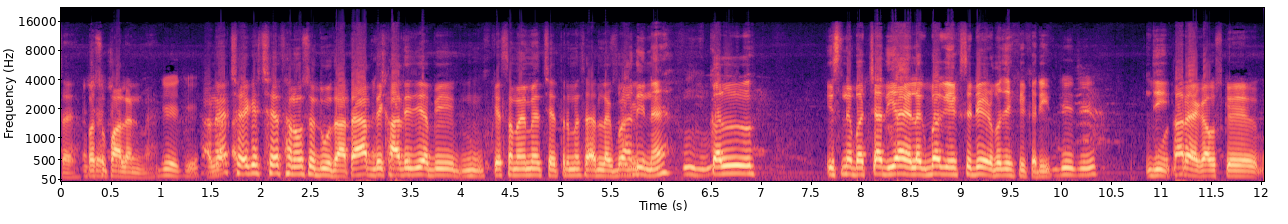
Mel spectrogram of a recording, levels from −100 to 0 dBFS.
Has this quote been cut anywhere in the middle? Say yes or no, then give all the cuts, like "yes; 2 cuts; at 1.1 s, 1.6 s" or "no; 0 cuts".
yes; 3 cuts; at 1.7 s, 5.7 s, 11.1 s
